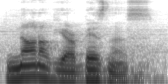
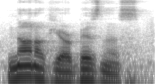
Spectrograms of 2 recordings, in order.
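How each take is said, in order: Both takes have the same delivery.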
